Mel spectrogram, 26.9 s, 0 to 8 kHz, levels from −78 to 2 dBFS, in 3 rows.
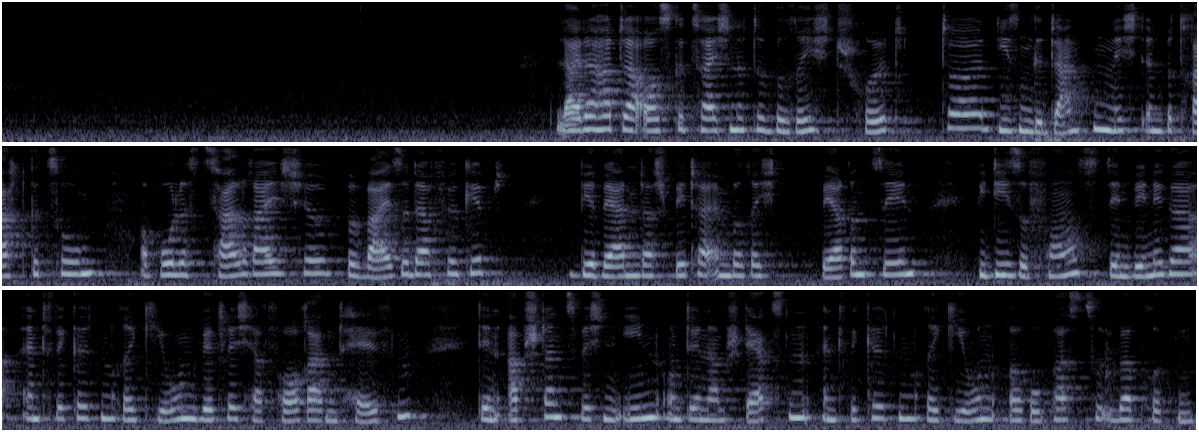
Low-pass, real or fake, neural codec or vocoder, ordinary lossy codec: none; real; none; none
